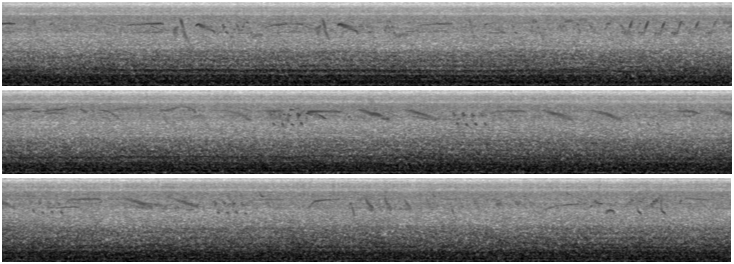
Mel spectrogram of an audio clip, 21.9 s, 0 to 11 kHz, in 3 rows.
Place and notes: {"title": "Green Ln, Malton, UK - bee hives ...", "date": "2020-06-25 06:40:00", "description": "bee hives ... eight bee hives in pairs ... xlr SASS to Zoom H5 ... pollinating field of beans ..? produce 40lbs of honey per acre ..? bird song ... call ... skylark ... corn bunting ...", "latitude": "54.13", "longitude": "-0.56", "altitude": "105", "timezone": "Europe/London"}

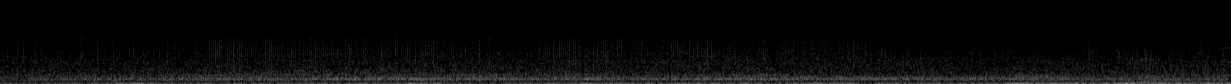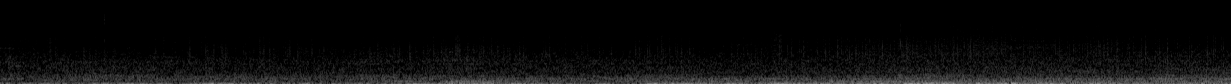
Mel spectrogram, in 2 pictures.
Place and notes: {"title": "crackling high voltage wires", "date": "2011-09-26 16:40:00", "description": "actually they are difficult to record, cause high voltage field around just makes my to act in wild ways, overload...", "latitude": "55.55", "longitude": "25.56", "altitude": "101", "timezone": "Europe/Vilnius"}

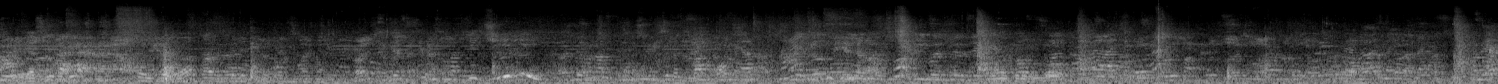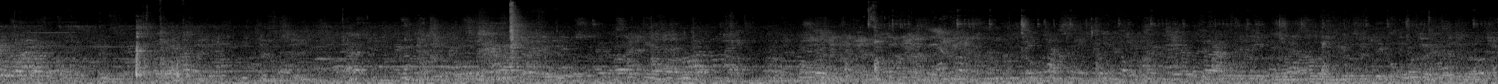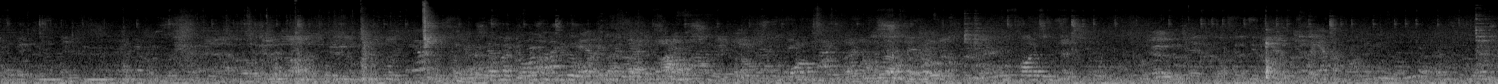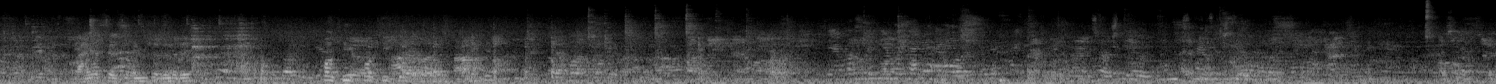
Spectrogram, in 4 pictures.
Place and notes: {"title": "København, Denmark - Kebab restaurant", "date": "2019-04-15 19:00:00", "description": "Into the kebab snack restaurant, a lot of young people are discussing and joking. A teenager is phoning just near the microphones, inviting a friend to come to the barbecue.", "latitude": "55.67", "longitude": "12.59", "altitude": "2", "timezone": "Europe/Copenhagen"}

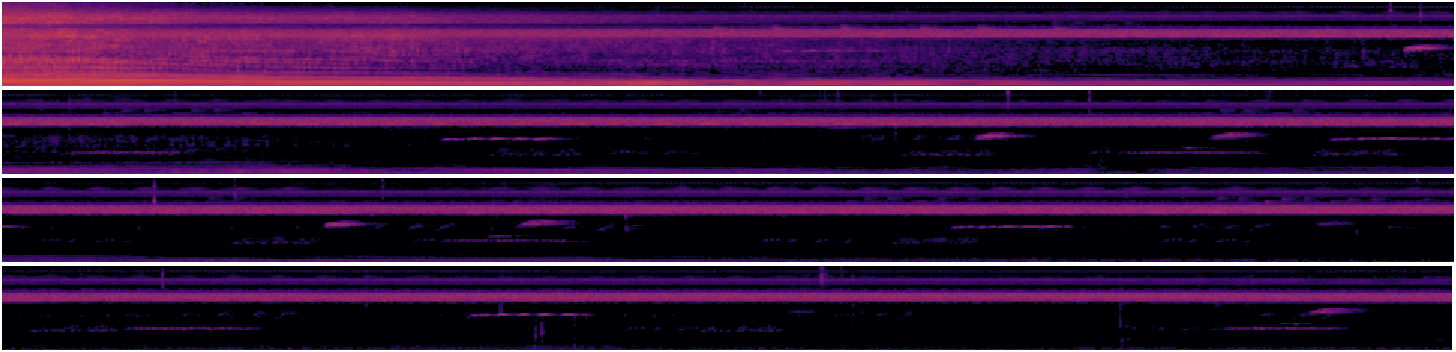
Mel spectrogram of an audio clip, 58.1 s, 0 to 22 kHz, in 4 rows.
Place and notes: {"title": "顏氏牧場, 桃米里 Puli Township - Morning in the mountains", "date": "2016-09-18 07:00:00", "description": "Morning in the mountains, birds sound, Cicadas sound", "latitude": "23.93", "longitude": "120.91", "altitude": "715", "timezone": "Asia/Taipei"}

